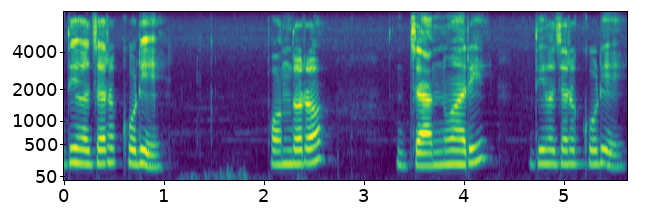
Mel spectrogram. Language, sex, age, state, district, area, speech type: Odia, female, 60+, Odisha, Ganjam, urban, spontaneous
